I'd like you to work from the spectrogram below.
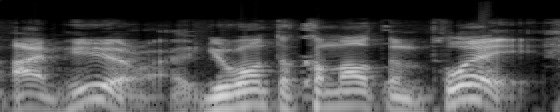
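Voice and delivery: low-pitched mock Russian accent; Russian-accented call to come and play; accidental Russian accent. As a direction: summon them in a put-on Russian accent. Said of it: "don't know why I'm doing a Russian accent".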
